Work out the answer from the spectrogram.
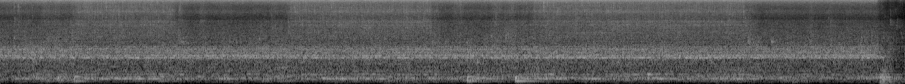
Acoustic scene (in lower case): restroom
